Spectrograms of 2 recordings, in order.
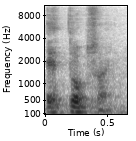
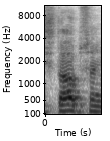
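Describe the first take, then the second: First: It is said in Cuban Spanglish, with an added e. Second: It is said in plain standard English.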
